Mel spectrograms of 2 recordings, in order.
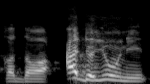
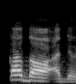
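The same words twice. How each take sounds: First: The first word ends as if the phrase stopped. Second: The two words are joined without a break. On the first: The first word stands alone. The speaker calls it wrong. "It's not قضاء ديوني" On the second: The two words form one phrase. The speaker calls it right. "It's قضاء ديوني"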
